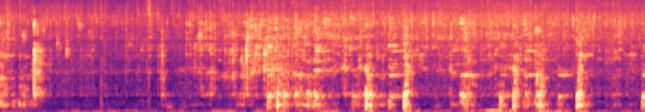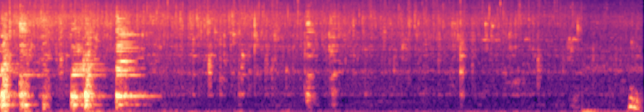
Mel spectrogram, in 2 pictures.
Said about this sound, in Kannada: ಇವಾಗ ಅದಕ್ಕೆ ಈರುಳ್ಳಿ ಹಾಕೊಳ್ಳೋಣ.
